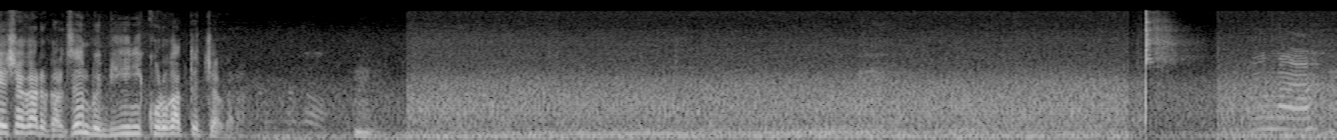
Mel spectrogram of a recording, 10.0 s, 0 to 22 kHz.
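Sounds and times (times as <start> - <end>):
outdoor background noise: 0.0 - 10.0
golf club hitting ball: 8.5 - 8.9.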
